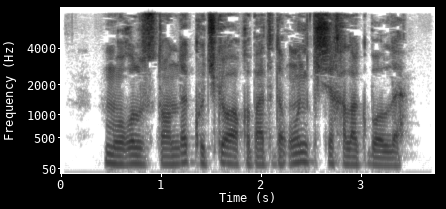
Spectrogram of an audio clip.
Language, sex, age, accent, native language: Uzbek, male, 18-24, Samarqand, Uzbek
